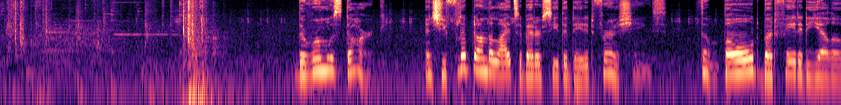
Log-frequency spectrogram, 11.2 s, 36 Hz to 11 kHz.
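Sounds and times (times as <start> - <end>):
motel room door giving way with a thud and creak: 1.2 - 3.9
motel room door rattling and knocking in its frame while being forced open: 2.3 - 3.7
speech: 4.0 - 5.1, 5.7 - 11.2.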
